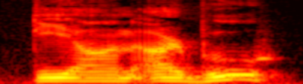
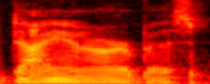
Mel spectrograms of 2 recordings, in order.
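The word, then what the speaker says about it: Diane Arbus: So Shainberg, the director, has only made a few other movies, like you said, Fur, which is the Dion Arbus. That's how you're supposed to say her name, apparently, not Dion Arbus, but most people say Dion Arbus.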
